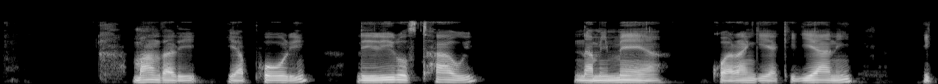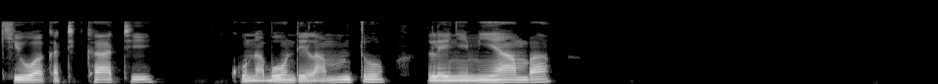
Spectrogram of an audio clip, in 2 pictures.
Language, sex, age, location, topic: Swahili, male, 25-35, Dar es Salaam, agriculture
